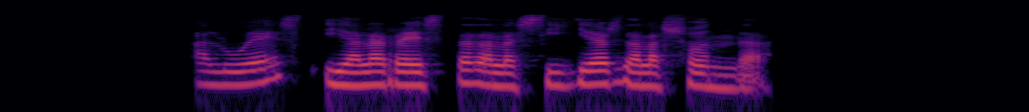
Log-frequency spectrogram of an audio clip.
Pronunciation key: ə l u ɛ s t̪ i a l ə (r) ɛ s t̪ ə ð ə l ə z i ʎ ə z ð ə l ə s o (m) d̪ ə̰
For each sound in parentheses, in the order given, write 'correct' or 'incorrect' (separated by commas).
correct, incorrect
